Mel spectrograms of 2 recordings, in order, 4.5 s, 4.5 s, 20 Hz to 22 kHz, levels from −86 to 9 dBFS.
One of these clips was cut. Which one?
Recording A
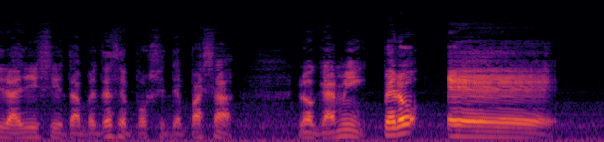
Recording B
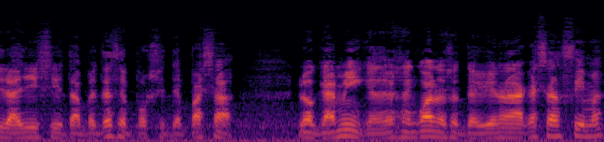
A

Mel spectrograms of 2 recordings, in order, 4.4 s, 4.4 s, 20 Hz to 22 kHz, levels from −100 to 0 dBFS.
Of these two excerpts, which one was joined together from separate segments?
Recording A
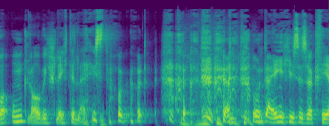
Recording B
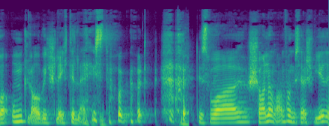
B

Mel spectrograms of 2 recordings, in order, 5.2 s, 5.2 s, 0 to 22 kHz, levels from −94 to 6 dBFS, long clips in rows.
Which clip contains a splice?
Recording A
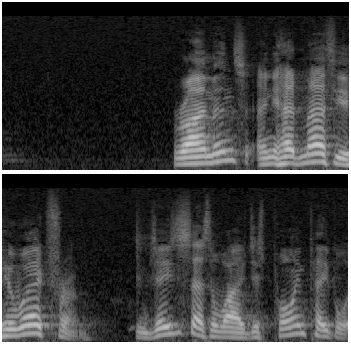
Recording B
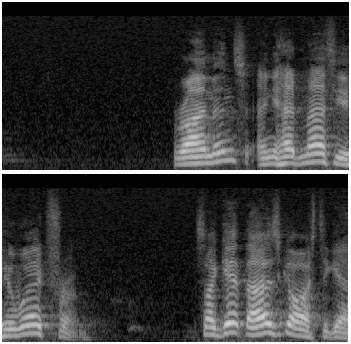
A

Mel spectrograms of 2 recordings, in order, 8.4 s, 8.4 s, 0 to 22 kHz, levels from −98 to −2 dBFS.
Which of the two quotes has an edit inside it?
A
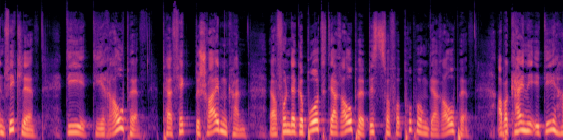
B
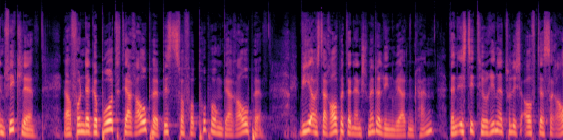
B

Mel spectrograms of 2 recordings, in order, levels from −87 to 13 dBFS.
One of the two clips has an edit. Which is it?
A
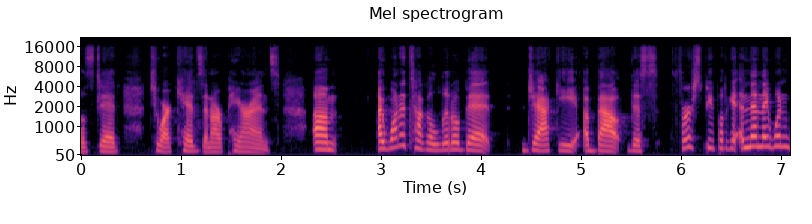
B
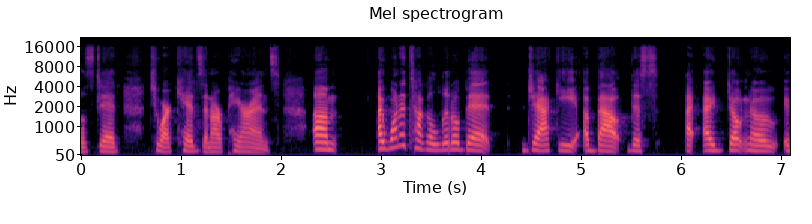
A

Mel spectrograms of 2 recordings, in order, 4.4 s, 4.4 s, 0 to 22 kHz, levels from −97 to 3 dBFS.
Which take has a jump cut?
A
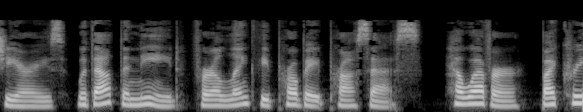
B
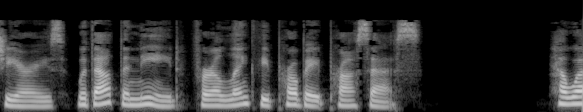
A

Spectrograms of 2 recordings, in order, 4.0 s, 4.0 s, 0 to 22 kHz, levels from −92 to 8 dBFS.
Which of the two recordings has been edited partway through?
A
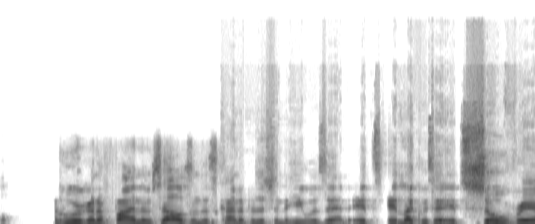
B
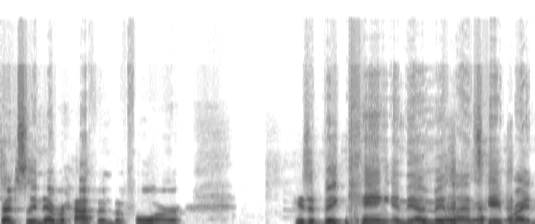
B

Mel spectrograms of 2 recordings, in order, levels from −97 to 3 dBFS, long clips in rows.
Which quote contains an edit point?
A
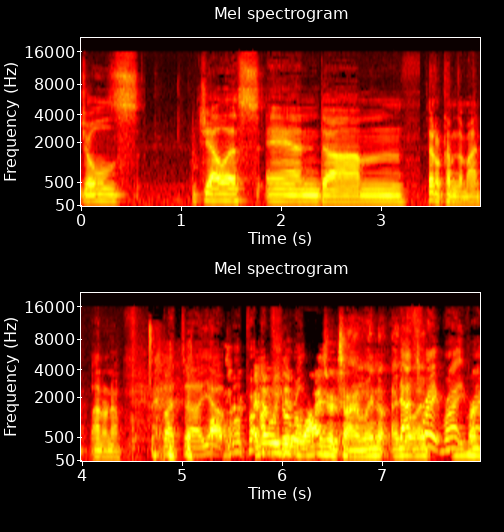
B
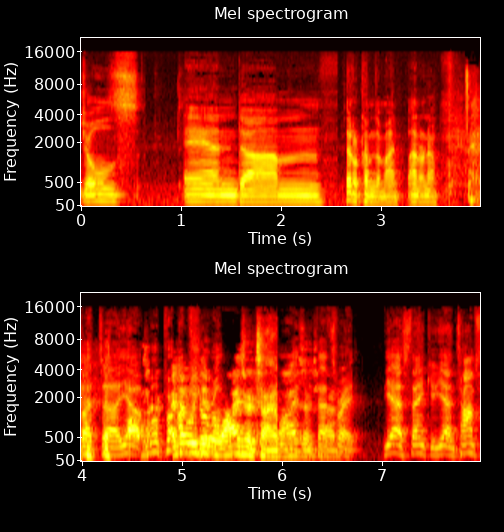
B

